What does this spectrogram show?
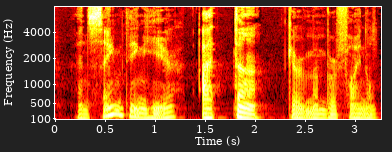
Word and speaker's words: atteint: Atteindre, atteint. Okay, so this nasal is quite tricky. Tricky. Normally students can have some difficulties because they're a bit stressed to see this E-N. Phonetically, it's un. Atteindre, and same thing here, atteint.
